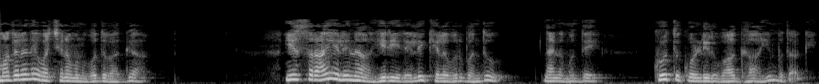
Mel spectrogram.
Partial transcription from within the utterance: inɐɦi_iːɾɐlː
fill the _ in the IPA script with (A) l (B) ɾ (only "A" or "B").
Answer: B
